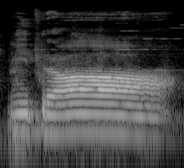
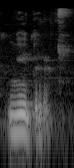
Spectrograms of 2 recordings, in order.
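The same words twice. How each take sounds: First: The final a is a full open vowel. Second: The final a is a weak reduced vowel. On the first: The speaker calls it right. "a palavra é Nidra... esse A tem um som de A, que nem do Ayurveda" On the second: The speaker calls it wrong. "Ela não é Nidra"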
